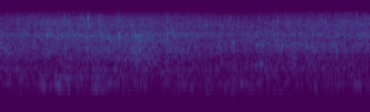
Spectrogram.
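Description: Vegetable stir-fry sizzling in a hot pan while being stirred, with a steady hiss and faint clicks of the metal utensil against the pan.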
